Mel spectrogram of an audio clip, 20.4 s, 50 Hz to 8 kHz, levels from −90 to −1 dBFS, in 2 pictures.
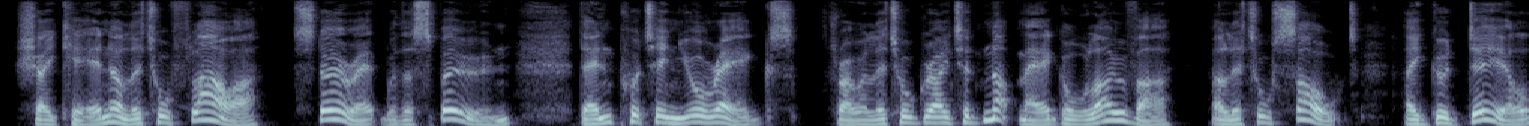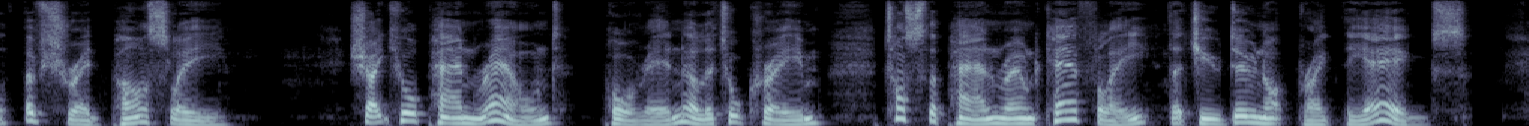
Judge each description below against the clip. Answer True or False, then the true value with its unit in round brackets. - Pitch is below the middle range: True (115 Hz)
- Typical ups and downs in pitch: False (6.6 semitones)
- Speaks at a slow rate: False (145 wpm)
